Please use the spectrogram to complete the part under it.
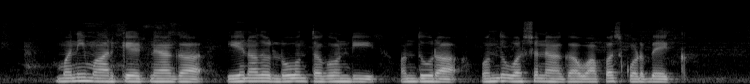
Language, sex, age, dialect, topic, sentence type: Kannada, male, 18-24, Northeastern, banking, statement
